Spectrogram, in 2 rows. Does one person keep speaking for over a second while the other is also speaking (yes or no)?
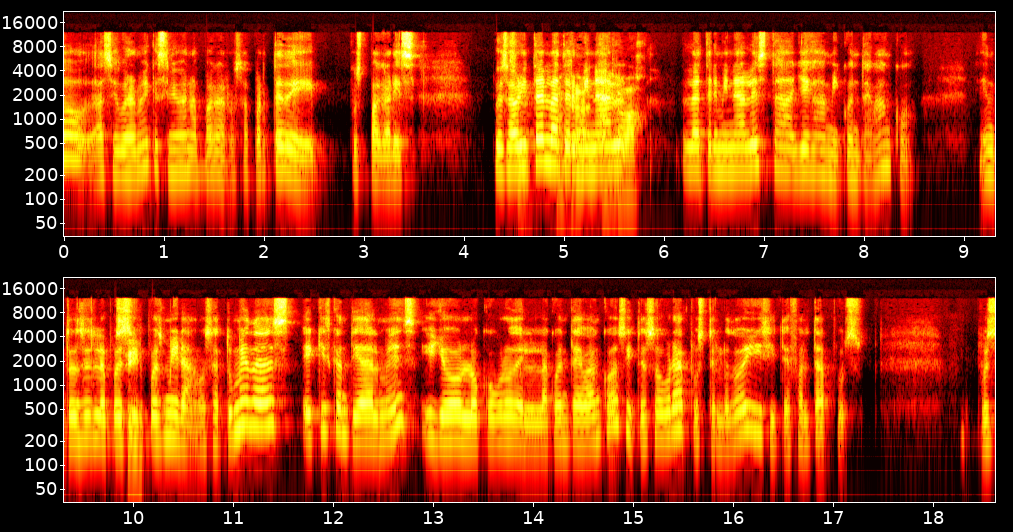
yes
